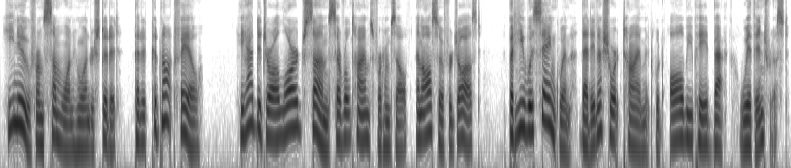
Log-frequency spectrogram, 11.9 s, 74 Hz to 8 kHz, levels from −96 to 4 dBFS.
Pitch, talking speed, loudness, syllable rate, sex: 170 Hz, 220 wpm, -21 LUFS, 5.6 syllables/s, female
